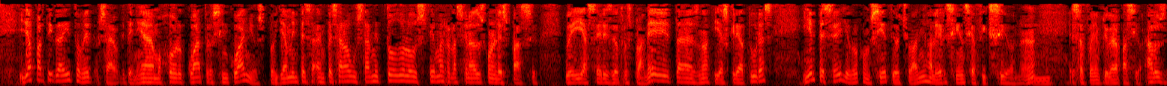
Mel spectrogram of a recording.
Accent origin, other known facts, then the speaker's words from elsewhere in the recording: Brazil; Pero nacido y criado en Brasil. Sí. Sé que tengo, bueno, ascendencia en la región, en la zona de Jaén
